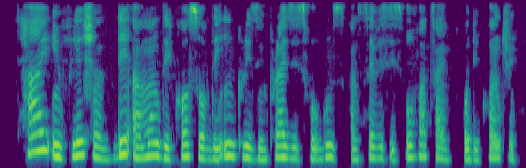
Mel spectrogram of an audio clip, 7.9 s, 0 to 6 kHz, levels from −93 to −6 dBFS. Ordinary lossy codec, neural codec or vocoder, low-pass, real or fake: none; none; 5.4 kHz; real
